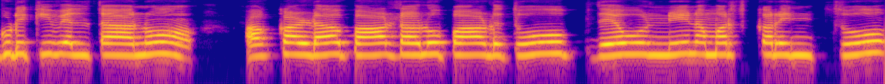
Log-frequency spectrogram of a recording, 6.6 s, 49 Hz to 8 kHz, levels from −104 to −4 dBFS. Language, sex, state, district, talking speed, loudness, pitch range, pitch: Telugu, male, Andhra Pradesh, Anantapur, 70 wpm, -13 LUFS, 285-300 Hz, 290 Hz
